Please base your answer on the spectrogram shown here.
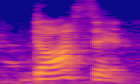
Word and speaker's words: Dawson: cut ties with shane dawson dawson why do i keep mispronouncing his name oh my god dawson it's not that hard it's like dawson's creek it's not that hard i don't know why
